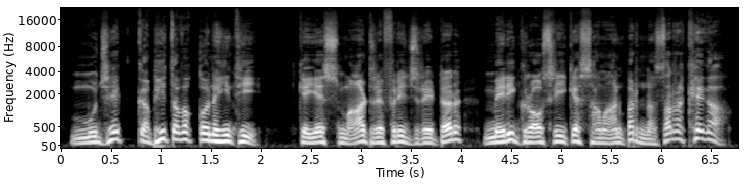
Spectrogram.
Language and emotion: Urdu, surprised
